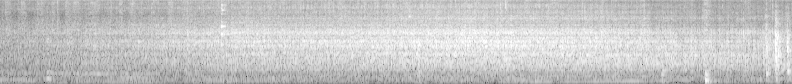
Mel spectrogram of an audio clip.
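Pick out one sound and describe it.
Steam hisses from a coffee machine.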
